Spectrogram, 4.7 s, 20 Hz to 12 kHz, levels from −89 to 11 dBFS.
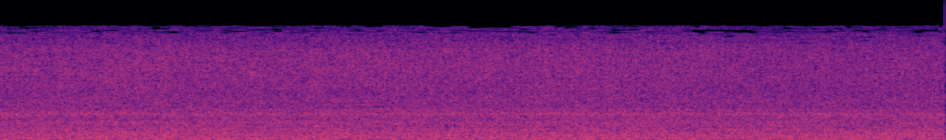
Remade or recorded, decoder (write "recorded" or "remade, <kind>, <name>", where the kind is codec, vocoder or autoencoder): recorded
